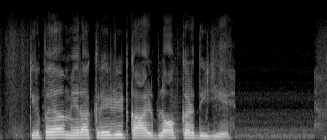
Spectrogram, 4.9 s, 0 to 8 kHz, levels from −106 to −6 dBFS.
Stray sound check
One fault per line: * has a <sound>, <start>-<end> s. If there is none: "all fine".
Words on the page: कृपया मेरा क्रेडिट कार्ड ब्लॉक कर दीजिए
all fine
